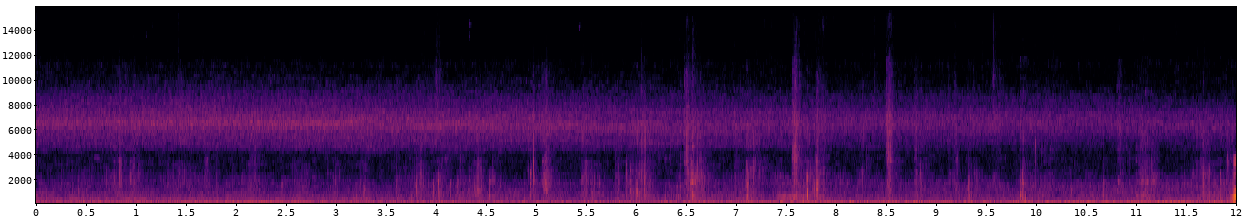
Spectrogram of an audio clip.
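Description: Quiet outdoor background: a steady low rumble with scattered faint clicks and ticks, and a brief faint voice a little past the middle.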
